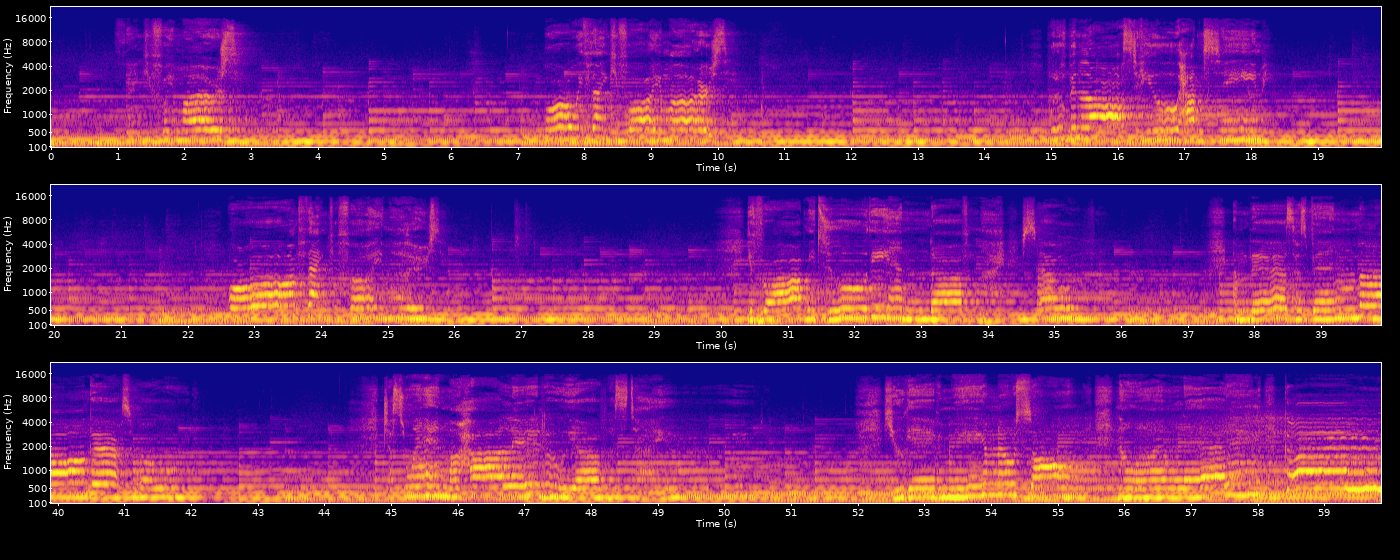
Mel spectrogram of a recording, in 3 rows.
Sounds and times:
Music: 0:00.0 - 0:59.8.

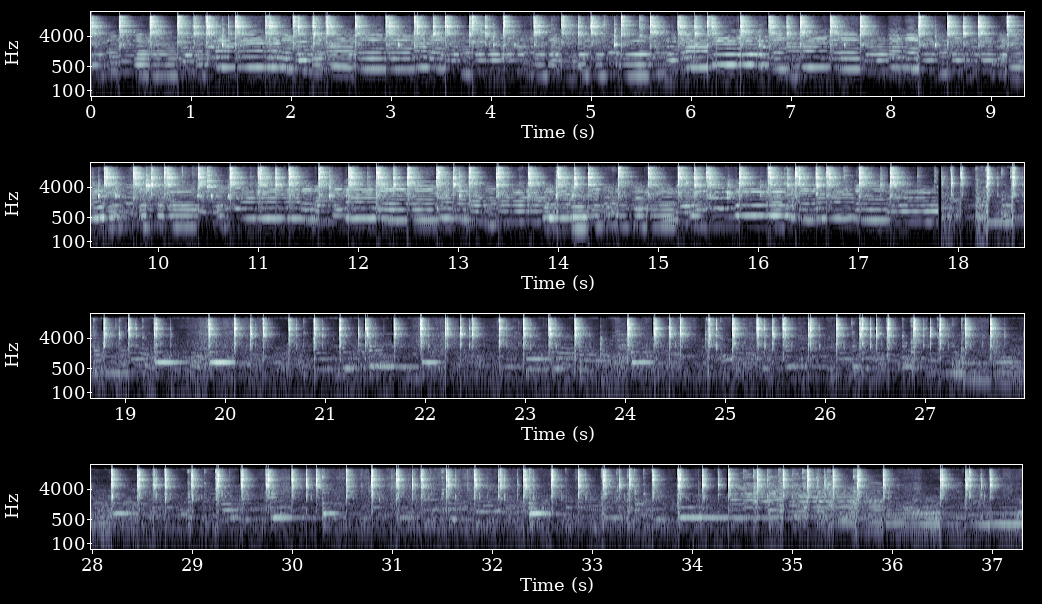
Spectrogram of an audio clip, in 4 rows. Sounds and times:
Musical instrument: 0:00.0 - 0:37.3.

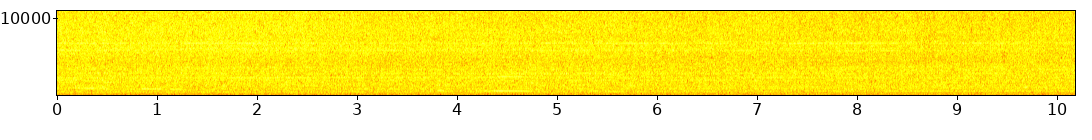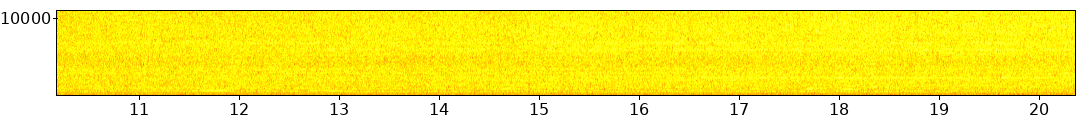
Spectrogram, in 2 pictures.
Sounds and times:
Speech: 0:17.1 - 0:19.0.

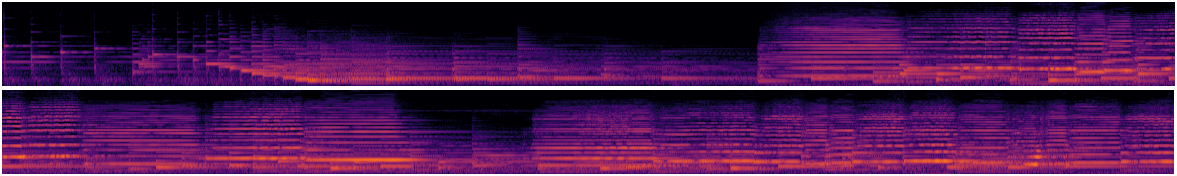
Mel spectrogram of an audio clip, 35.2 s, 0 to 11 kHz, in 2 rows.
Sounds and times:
Violin, fiddle: 0:11.4 - 0:24.7, 0:25.4 - 0:35.1.

